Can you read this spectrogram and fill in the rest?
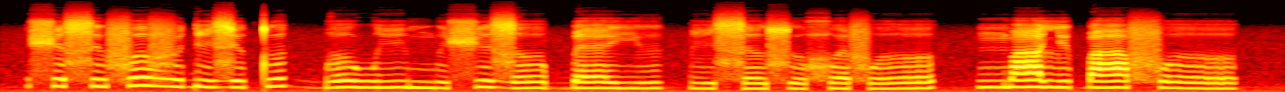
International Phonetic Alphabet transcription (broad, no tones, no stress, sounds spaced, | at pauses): ʃ ə s ɨ f ə v ʏ ɗ i z ʏ tʷ ə ɡ͡b ɤ w i m ɨ ʃ ɨ z ɤ ɓ ɛ j ɨ k͡p i s ə sʷ ɨ χʷ ɛ f ɤ | ŋ͡m a lʲ ə ɓ a f ɤ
